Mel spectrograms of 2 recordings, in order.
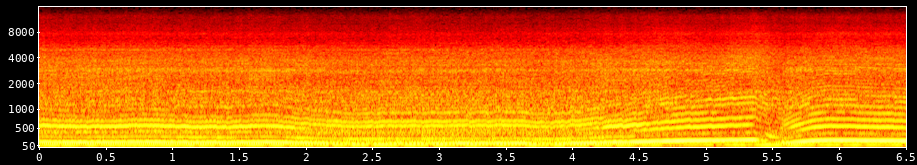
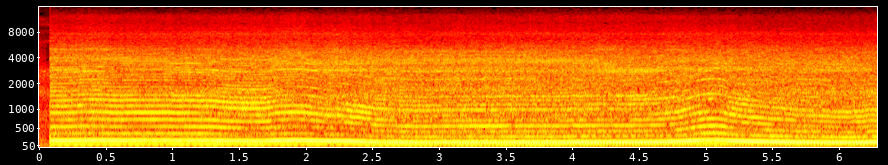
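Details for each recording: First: Chainsaw with 28-inch full-comp bar cutting hard white oak; revs high and strong, pitch dipping and recovering under load; crank bearing failure. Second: Chainsaw with 28-inch full-comp bar, chain filed aggressively, cutting hard white oak: steady high buzz dips slightly as the bar bites and recovers at once, pulling strongly; normal under load, minutes before a crank bearing cage failure.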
